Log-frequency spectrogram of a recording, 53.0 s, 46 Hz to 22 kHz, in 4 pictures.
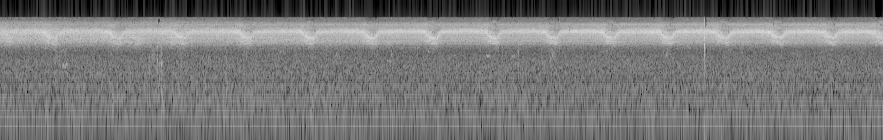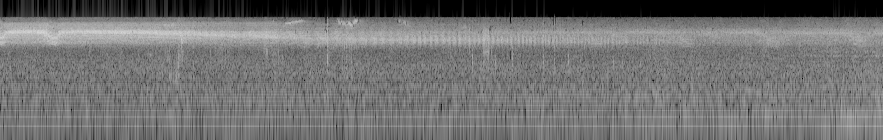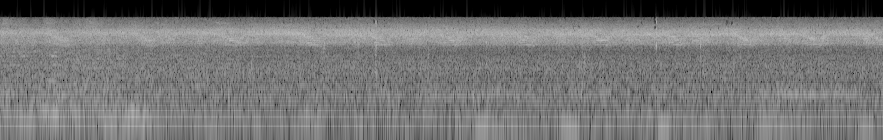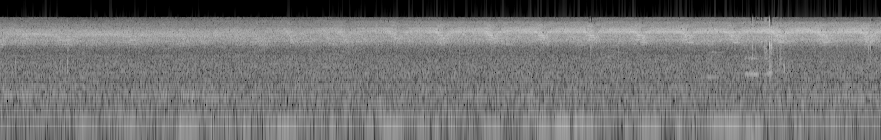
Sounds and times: Cricket: 0:00.0 - 0:52.9.

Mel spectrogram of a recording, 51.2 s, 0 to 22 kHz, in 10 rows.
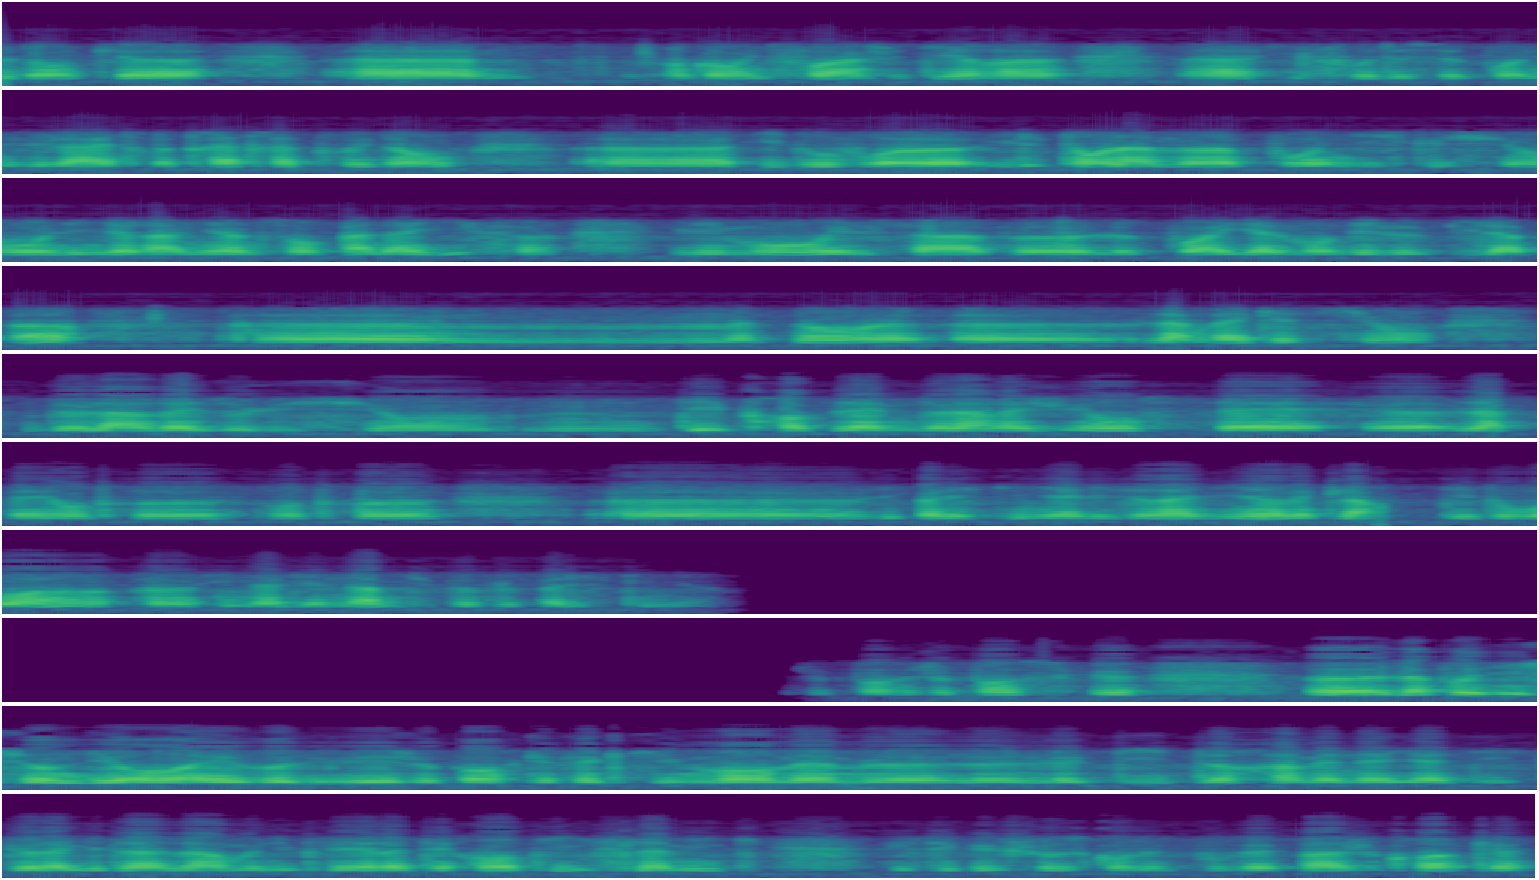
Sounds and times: Radio: 0:00.0 - 0:33.3, 0:38.5 - 0:51.1
Speech: 0:00.0 - 0:33.3, 0:38.5 - 0:51.1.

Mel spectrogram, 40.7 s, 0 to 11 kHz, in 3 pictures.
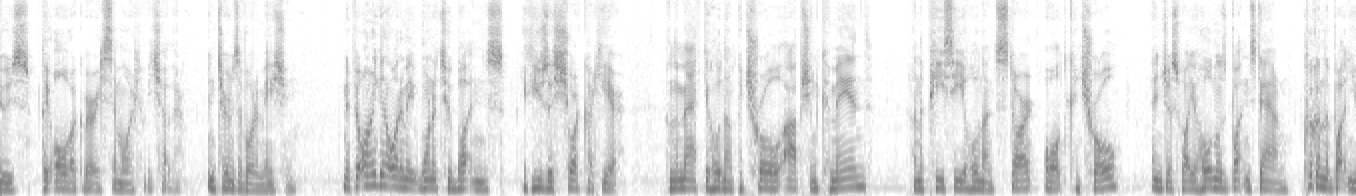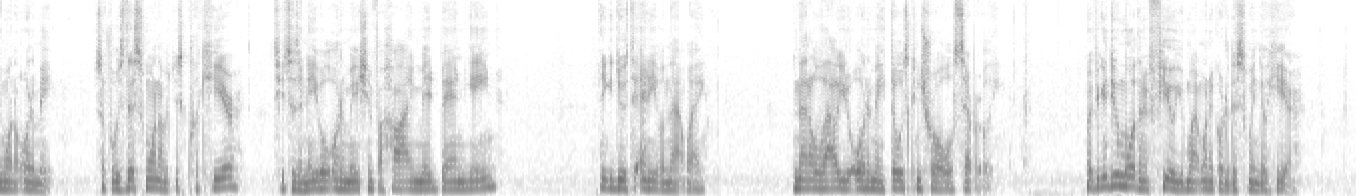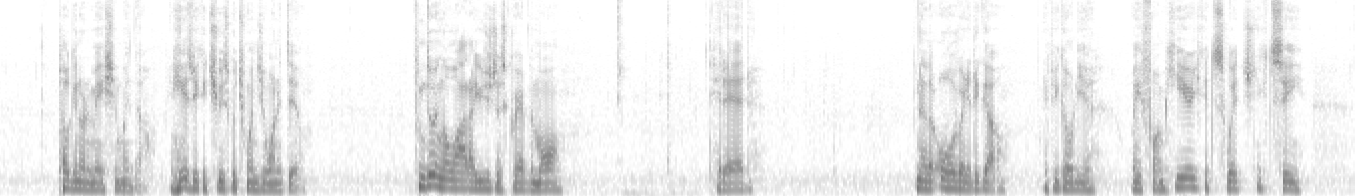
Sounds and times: Speech: 0:00.0 - 0:18.6, 0:19.5 - 0:20.7, 0:21.4 - 0:23.6, 0:24.4 - 0:26.6, 0:27.6 - 0:30.3, 0:31.2 - 0:32.8, 0:34.2 - 0:34.8, 0:36.2 - 0:40.2.

